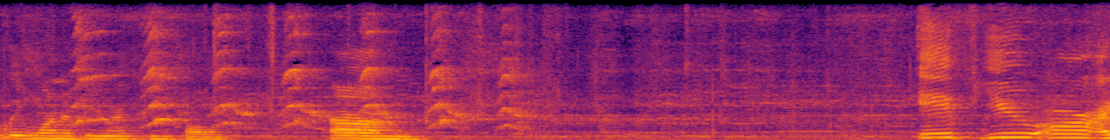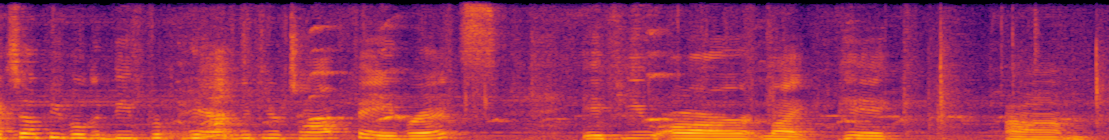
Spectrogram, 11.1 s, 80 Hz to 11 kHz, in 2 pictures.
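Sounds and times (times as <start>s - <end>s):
puppies yipping: 0.0s - 11.0s.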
